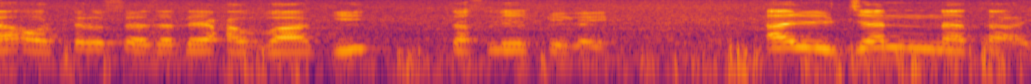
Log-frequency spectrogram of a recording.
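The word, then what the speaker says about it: حواء: بیان فرمایا کہ یہ حوا الف ممدودہ کے ساتھ ہے، حوا کے تلفظ کو بیان فرمایا کہ یہ الف ممدودہ کے ساتھ ہے۔ وَكَانَ خَلَقَهَا مِنْ ضِلْعِهِ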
